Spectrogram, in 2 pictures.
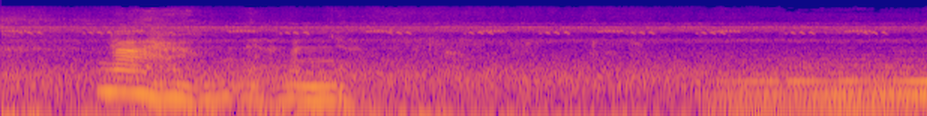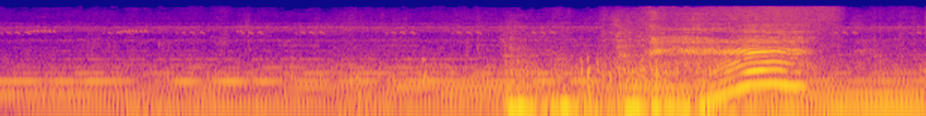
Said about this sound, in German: Oh nein! Kopf runter! Da sind zwei Tiger aus Diegos Rudel.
